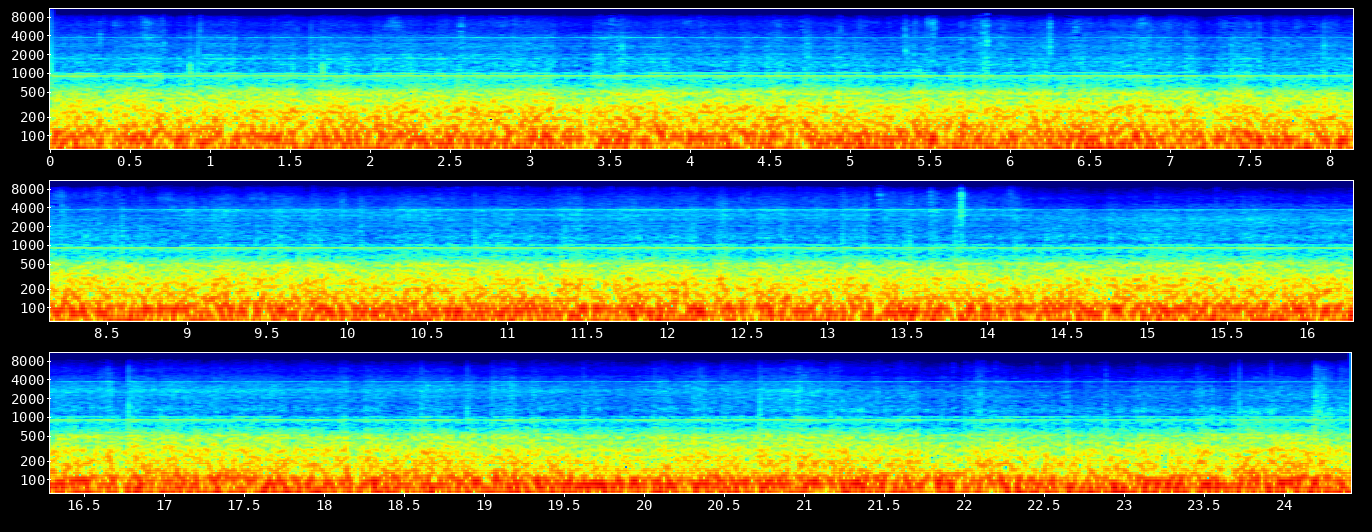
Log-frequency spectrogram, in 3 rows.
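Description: Cabin noise inside an Airbus A321neo rolling on the runway: a loud, steady low rumble of engines and wheels, with a faint steady whine above it.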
